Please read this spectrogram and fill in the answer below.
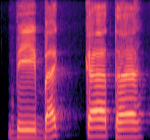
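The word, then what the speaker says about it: بِبَكَّةَ: জালের উচ্চারণটা করার সময় বিবাক্কাতা বিক বা দিয়ে কাফ ধরবে বা কাফ জবর বাক কাফ জবর কা বাক্কা বিবাক্কা তা বিবাক্কাতা লাজি বিবাক্কাতা মুবারকা মু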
